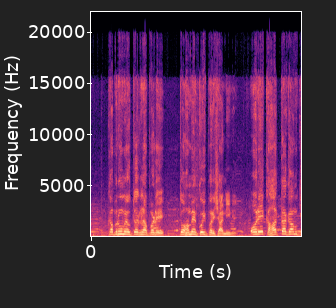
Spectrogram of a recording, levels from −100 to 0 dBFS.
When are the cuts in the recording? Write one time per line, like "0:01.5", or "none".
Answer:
0:03.2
